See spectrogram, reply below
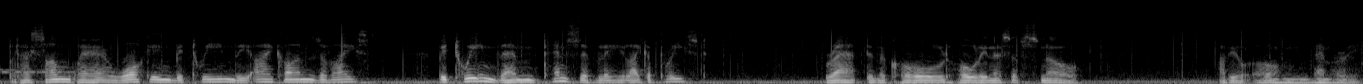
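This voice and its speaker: An actor playing a brooding polar explorer in a 1960s poetic radio drama, speaking in a solemn, declamatory way with dramatic pauses. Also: male voice, sits low, fairly even intonation. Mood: sombre, reflective. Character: brooding male polar explorer searching for a lost expedition. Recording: dull, noisy 1960s radio recording.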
